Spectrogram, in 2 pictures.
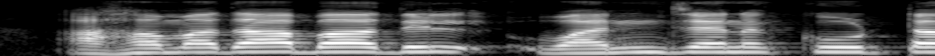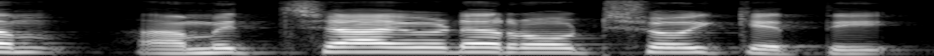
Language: Malayalam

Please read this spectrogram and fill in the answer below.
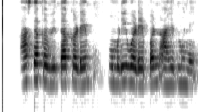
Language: Marathi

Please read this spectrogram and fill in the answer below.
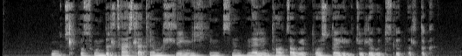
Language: Mongolian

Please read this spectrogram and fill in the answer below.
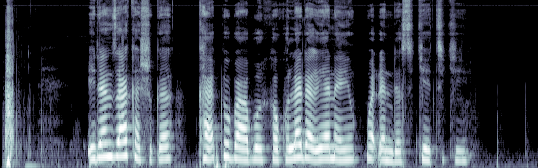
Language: Hausa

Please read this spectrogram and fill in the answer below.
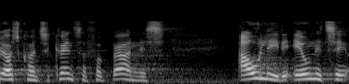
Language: Danish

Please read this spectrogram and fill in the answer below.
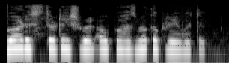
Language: Pashto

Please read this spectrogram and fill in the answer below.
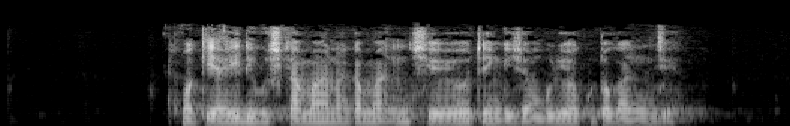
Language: Swahili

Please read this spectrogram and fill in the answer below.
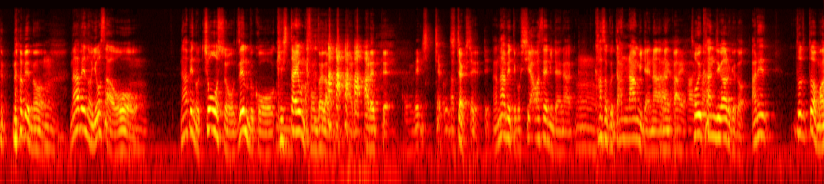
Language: Japanese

